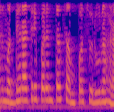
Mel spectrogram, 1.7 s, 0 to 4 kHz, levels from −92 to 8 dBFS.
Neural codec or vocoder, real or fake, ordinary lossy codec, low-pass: none; real; none; 3.6 kHz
